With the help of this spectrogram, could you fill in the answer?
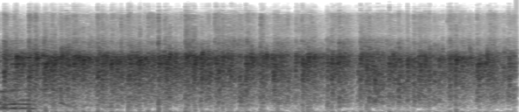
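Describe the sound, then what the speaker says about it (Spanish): A church congregation claps loudly for God during a Spanish-language sermon, a dense, sustained roar of applause that stays strong and unbroken from start to finish. "¿Por qué no da fuertes palmas a Dios?"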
